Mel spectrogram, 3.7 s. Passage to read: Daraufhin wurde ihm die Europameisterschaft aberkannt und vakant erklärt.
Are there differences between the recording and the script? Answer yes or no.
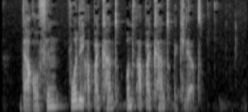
yes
